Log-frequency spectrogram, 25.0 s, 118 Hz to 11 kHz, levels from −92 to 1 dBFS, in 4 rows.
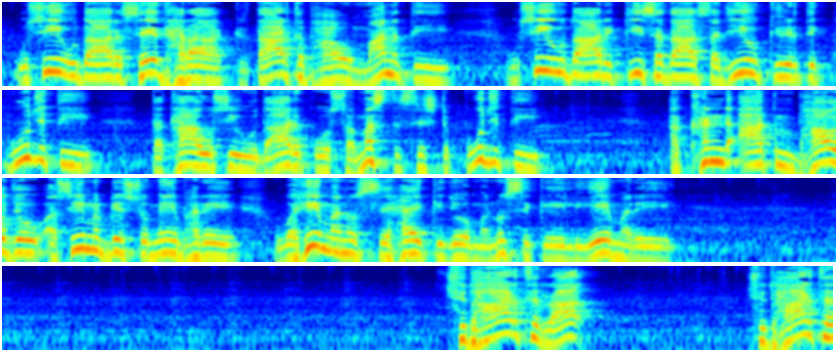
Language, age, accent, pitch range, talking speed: Hindi, 50-69, native, 165-225 Hz, 95 wpm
